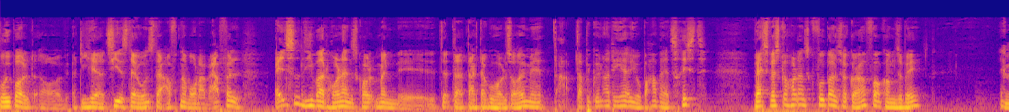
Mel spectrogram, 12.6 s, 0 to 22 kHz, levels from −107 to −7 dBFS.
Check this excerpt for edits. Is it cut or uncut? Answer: uncut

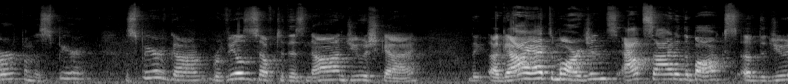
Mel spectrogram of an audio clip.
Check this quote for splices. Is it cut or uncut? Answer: uncut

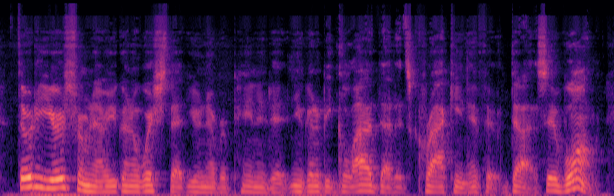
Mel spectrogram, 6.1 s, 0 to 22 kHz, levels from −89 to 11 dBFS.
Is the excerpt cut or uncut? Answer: uncut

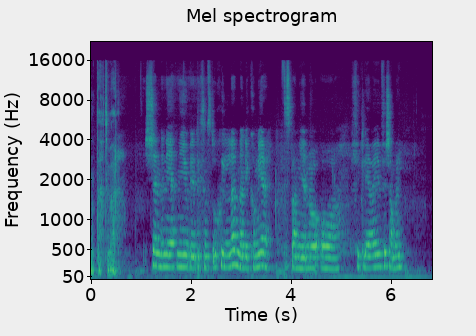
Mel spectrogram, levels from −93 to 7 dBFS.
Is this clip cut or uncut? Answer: uncut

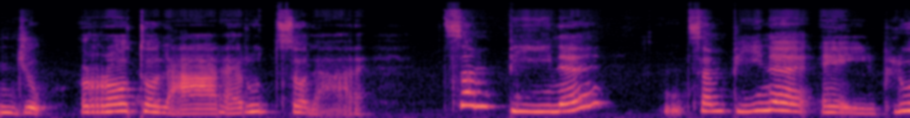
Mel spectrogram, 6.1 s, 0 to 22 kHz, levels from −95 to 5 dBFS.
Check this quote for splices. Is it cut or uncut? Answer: uncut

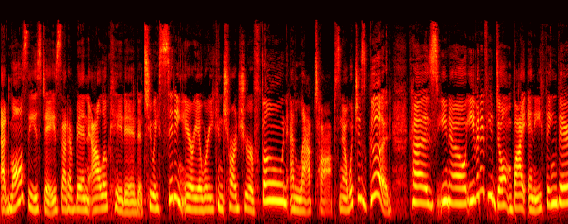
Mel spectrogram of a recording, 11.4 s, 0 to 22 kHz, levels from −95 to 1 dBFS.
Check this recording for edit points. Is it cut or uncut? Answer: uncut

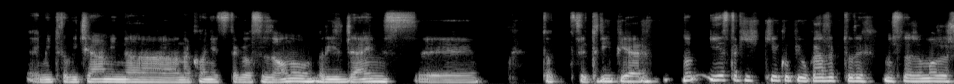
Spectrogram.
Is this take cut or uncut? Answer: uncut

